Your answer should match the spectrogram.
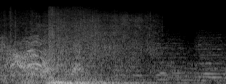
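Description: Animated fight sound effects: a straining voice-like cry over a heavy crash about half a second in. Sustained film-score music comes to the fore in the second half.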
